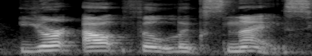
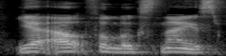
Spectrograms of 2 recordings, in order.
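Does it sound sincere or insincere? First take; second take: sincere; insincere. First: It sounds sincere and plainly positive. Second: It sounds insincere and doubtful, like an envious remark.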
